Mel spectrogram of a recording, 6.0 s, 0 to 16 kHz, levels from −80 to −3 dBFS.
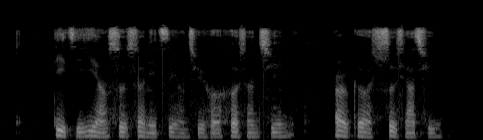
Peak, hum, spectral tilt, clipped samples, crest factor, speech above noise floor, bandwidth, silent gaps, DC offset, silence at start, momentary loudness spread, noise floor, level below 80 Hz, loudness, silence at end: -18 dBFS; none; -2 dB/octave; under 0.1%; 24 dB; 25 dB; 8.2 kHz; none; under 0.1%; 0.2 s; 10 LU; -65 dBFS; -74 dBFS; -37 LUFS; 0.5 s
